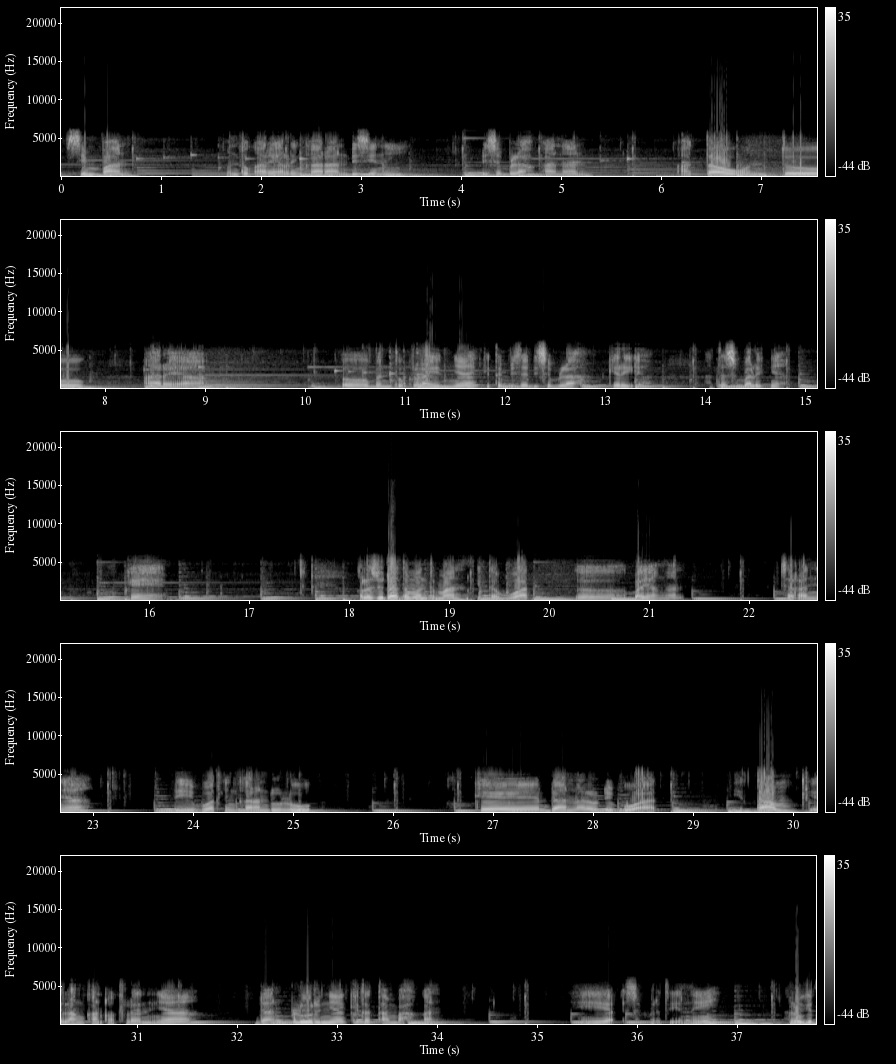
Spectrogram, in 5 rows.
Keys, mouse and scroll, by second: 0.7 ctrl+click, 2.1-3.7 drag, 4.6 click, 8.5 click, 9.6 ctrl+scroll up 1, 10.7 ctrl+click, 12.0-13.6 drag, 15.9-24.6 drag, 24.7-27.6 drag, 30.0 right click, 31.3-36.6 drag.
